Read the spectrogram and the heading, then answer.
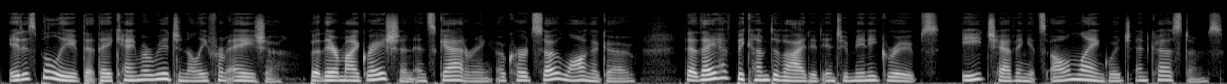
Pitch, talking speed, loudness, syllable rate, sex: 185 Hz, 160 wpm, -18 LUFS, 5.1 syllables/s, female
